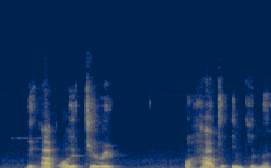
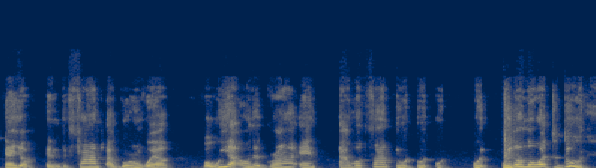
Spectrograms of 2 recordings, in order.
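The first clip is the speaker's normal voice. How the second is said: higher-pitched, fretful mock plea; imitating worried farmers; 8 semitones higher than usual. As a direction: play the puzzled farmers back home calling for help. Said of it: "they will call me and say".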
